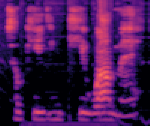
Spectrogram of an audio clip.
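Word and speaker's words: Toukiden Kiwami: Now, the previous Tokiden game, Tokiden Kiwami, that's how you pronounce it, I literally spent over 100 hours and something like 60 hours to complete at least.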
